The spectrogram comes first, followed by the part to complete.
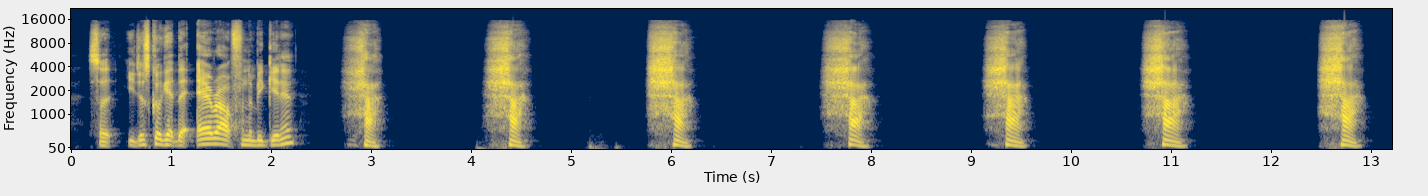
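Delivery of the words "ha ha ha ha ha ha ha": overdone, exaggerated breathy panting throat ha's, very slow. Showing learners the Arabic throat sound: exaggerated breathy ha from the throat. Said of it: "I'm exaggerating".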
